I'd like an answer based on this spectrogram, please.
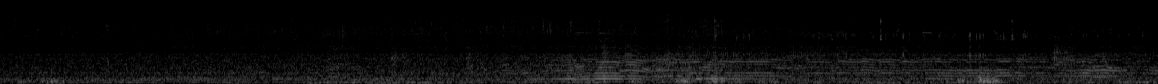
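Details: Hornets coming and going at a nest entrance, European species: rough background rumble and patter, then wavering droning buzzes swelling from about six seconds and again near ten seconds as insects pass close.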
